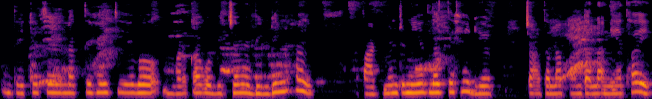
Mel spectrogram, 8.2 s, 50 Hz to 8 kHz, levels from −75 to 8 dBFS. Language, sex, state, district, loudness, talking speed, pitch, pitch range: Maithili, female, Bihar, Muzaffarpur, -20 LUFS, 170 wpm, 245 Hz, 230-255 Hz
